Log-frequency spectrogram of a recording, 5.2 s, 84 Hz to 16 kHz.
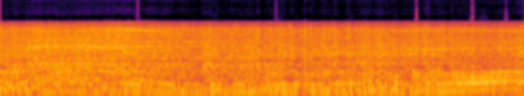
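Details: E30 idling: low, heavy idle that wavers and stumbles instead of holding an even beat; rough idle.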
